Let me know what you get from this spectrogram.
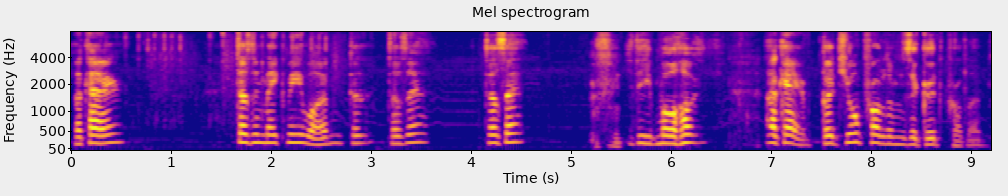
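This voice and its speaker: A man's voice: high voice, slow, long pauses, darkish tone. A man chatting casually on a game stream, rambling, laughing often and reading chat aloud. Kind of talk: casual live-stream chat while gaming.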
